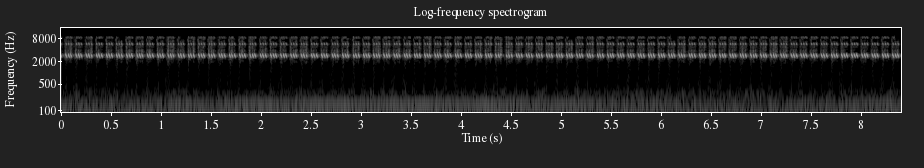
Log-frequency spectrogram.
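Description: A long-tailed tree cricket sings a steady, high, ringing trill that runs on without a break.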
